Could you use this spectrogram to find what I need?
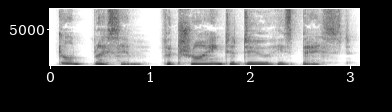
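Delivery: usual speaking voice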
